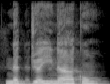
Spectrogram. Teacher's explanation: نَجَّيْنَاكُم، جیم، نون اور جیم کو آپس میں مضبوطی کے ساتھ ملائیے۔ جیم میں سیٹی کی آواز نہیں آنی چاہیے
